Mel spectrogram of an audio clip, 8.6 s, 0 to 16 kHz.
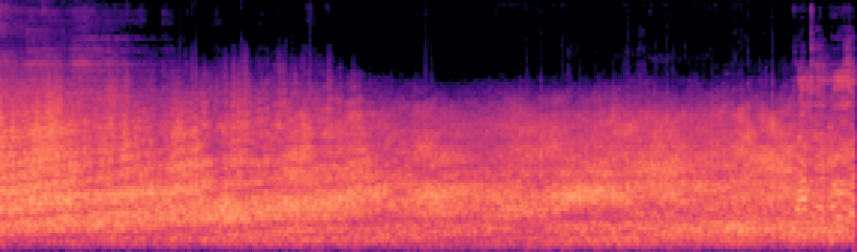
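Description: An F-16 fighter jet flies a knife-edge pass at the Iwakuni air show, its engine a loud, continuous roaring rush that slowly shifts in tone, with a public-address announcer talking over it.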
